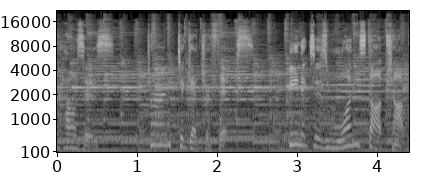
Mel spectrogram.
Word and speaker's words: PHX: loving Phoenix let's get your PHX pronounced fix get it play on words and it works for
